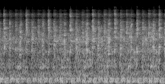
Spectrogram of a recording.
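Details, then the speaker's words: Porsche 912 flat-four idling: quick regular tick keeping time with firing from a rusted, crushed exhaust pipe ahead of the muffler; severe backfiring makes the mechanic suspect two exhaust leaks; planned fix is welding new pipe ends. "If you listen closely, you can really hear that tick. And this thing, this car backfires so bad, I'm thinking that there's two exhaust leaks."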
